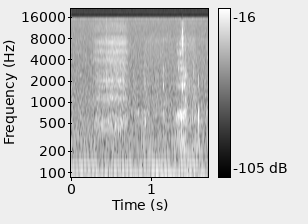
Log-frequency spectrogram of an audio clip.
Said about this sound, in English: Sorry, I was just taking a sip of my water.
